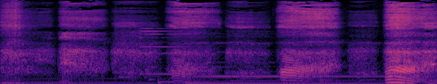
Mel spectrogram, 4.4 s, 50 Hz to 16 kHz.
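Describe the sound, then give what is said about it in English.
A voice imitates heavy, wheezy asthmatic breathing: a run of labored, rasping gasps and snorts in an uneven rhythm, growing louder toward the end, with no words spoken. “You know, you can walk up 24 staircases without having a fucking asthma attack. It's beautiful now. Didn't you, didn't you guys know that? Heavy breathing, you know?”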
